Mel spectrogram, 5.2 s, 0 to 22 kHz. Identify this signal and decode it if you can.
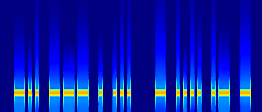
Morse code, heard as a keyed tone, about 17 wpm, 700 Hz. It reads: DOES THAT
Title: Sentences from Top 1600 Words 17wpm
